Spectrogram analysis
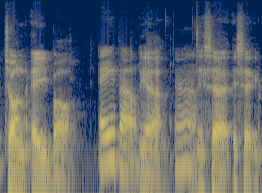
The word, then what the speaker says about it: Abell: And in your home, John Abell. Is that how you pronounce your last name? John Abell. Abell? Yeah. Ah. Unfortunately got an English pronunciation. Right, the two L's.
